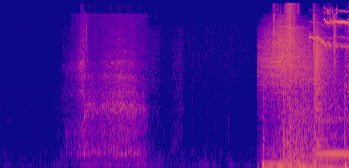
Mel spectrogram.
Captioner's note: man sighs; relaxing music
